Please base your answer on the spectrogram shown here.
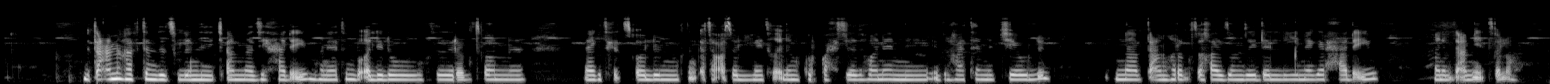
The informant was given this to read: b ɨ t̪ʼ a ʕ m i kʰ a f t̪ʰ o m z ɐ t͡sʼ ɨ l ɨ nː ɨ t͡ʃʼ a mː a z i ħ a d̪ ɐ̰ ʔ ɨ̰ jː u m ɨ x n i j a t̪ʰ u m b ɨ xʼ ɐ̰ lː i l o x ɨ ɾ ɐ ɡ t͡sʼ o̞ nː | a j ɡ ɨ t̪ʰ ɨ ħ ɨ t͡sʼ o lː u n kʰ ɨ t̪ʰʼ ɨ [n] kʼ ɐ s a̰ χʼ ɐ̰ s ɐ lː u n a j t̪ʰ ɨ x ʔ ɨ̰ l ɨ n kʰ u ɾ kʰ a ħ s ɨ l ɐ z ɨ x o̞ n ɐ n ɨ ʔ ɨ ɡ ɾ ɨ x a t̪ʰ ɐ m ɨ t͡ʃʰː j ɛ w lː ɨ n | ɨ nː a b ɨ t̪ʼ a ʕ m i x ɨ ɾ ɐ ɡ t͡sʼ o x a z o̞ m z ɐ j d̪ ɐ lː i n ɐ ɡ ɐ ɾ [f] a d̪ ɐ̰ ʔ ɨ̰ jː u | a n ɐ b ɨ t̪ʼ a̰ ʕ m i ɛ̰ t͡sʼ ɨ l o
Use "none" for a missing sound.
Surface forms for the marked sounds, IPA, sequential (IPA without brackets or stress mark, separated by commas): ŋ, ħ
